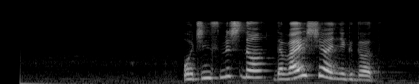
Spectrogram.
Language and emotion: Russian, positive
